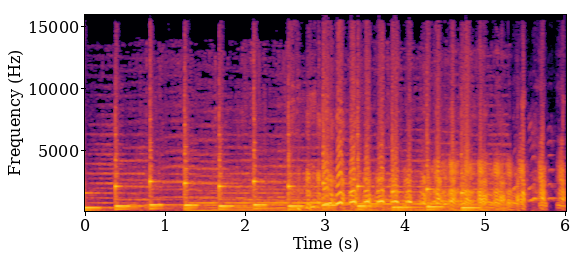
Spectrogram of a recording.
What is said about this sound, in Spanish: Este es el Rington, él puede escuchar el Rington. Eh, eh, ponle, eh, mira, aquí está, te curo, este es Rington oficial, aquí va, va.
